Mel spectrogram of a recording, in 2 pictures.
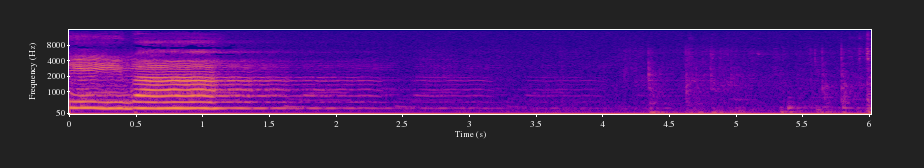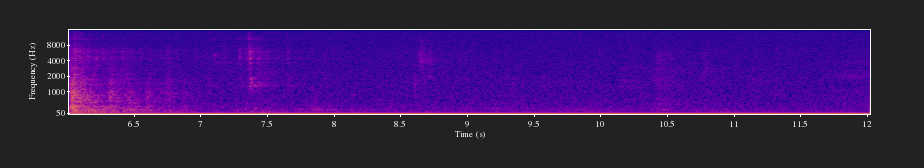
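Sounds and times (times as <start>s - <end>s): clicks and knocks: 4.2s - 7.8s.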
